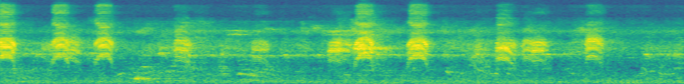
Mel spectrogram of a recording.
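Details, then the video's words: A flock of crows calling on the wing. Distinct harsh caws are spaced about half a second to a second apart, some paired, with quiet gaps between them. "the flock of crows is making a flying noise"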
